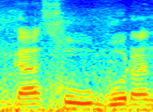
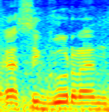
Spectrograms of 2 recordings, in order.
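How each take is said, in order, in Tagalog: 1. Ang ikalawang pantig ay may patinig na 'u'. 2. Ang ikalawang pantig ay may patinig na 'i'. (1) "Kasuguran dito" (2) "Kasiguran sa Aurora"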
